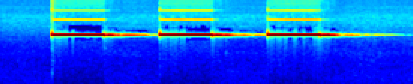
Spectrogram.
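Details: First Alert smoke detector after repair, a loose internal contact pushed back in: loud, piercing high beeps, each about half a second, repeating roughly once a second; alarm sounding normally.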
